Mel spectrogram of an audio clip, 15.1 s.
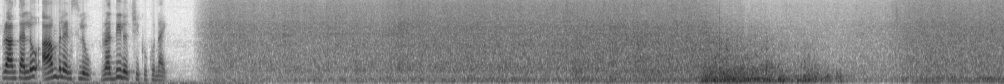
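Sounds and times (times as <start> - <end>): heavy rain pouring: 3.0 - 15.0
running floodwater: 3.0 - 15.0.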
